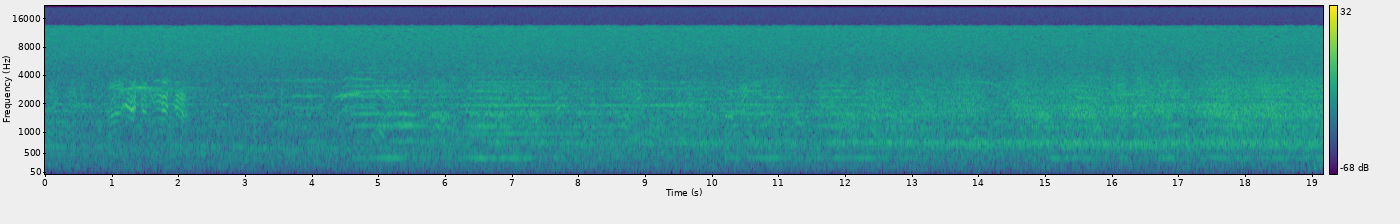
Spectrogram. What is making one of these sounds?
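A large crowd roars and cheers in a stadium, swelling toward the end.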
